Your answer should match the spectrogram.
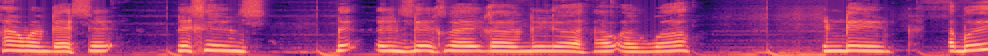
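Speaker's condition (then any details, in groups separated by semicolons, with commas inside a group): Cerebral palsy; affects voice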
